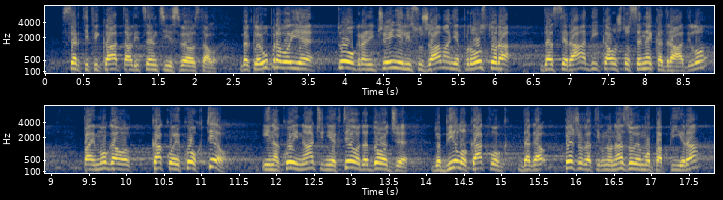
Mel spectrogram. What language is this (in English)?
Serbian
